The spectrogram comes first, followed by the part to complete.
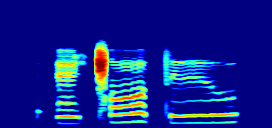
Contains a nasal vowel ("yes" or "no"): yes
